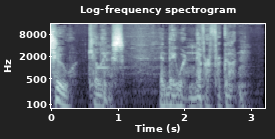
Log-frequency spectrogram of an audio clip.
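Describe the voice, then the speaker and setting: At an unhurried yet not slow rate, someone puts on a character voice. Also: man, very deep, low pitch for a man, ordinary pitch variation. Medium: video game. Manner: controlled, terse.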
